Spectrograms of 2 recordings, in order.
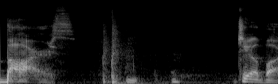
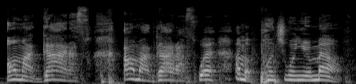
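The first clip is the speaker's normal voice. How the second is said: higher-pitched mock girl talking to her friend; lightly voiced girlfriend threatening playfully; imitating a girl friend; 8 semitones higher than usual. Mocking how girls talk to friends, high mock voice. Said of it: "girls do the same shit".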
